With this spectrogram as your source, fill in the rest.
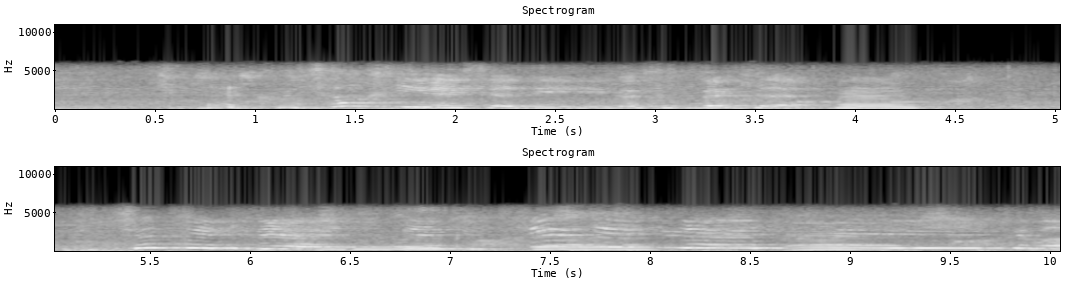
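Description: A baby babbles and coos nearby.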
